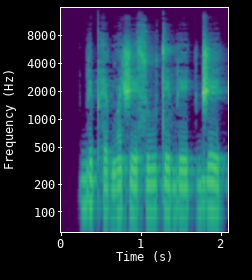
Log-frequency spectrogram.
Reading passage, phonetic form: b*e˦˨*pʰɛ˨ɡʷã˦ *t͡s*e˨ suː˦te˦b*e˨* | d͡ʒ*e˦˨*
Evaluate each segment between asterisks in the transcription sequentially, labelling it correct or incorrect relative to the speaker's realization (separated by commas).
correct, incorrect, incorrect, correct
